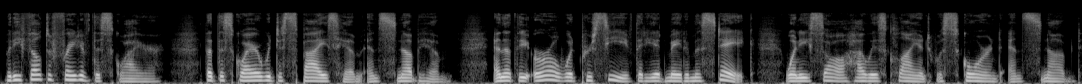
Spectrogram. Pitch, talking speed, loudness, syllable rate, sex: 155 Hz, 205 wpm, -19 LUFS, 5.2 syllables/s, female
